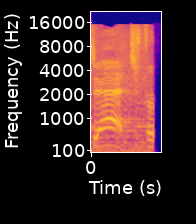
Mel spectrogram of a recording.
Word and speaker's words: debt: Diplomas and debt. Кстати, заметьте, что не вот эта B не читается. Она просто говорит debt.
